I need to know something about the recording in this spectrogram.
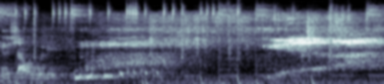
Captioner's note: laughing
